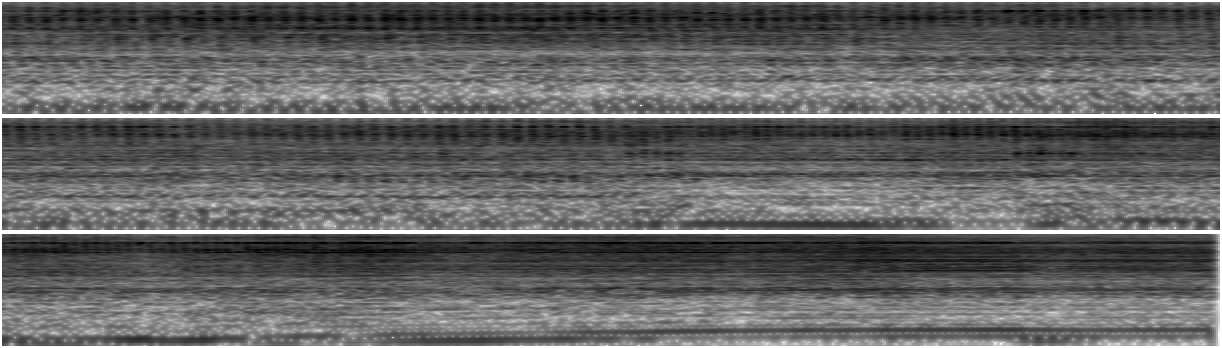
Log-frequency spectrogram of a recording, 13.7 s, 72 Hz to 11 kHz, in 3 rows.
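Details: Yamaha FZ16 Fazer motorcycle at steady revs: loud low engine drone with an uneven knocking rattle underneath; owner reports unusual engine noise, cause unknown.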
